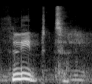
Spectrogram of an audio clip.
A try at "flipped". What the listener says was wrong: There's no M there.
